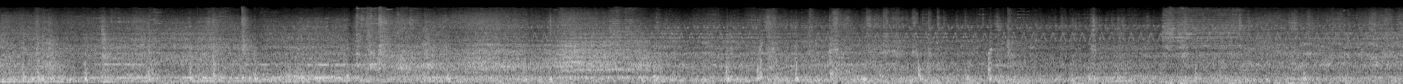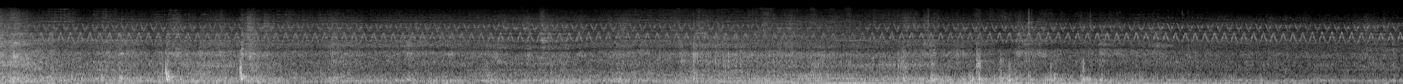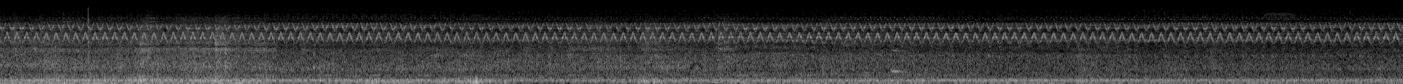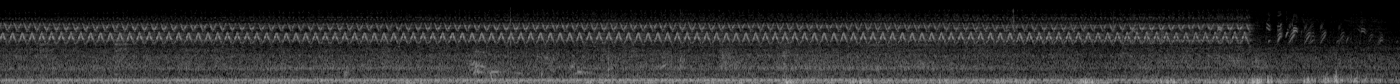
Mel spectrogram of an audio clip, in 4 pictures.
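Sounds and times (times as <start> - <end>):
diesel locomotive engine hum: 0.0 - 56.0
train wheel rumble: 0.0 - 56.0.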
